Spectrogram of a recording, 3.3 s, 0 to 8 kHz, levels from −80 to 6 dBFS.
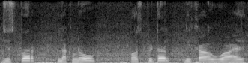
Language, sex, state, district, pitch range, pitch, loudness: Hindi, male, Uttar Pradesh, Lucknow, 165-185 Hz, 170 Hz, -16 LUFS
